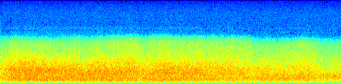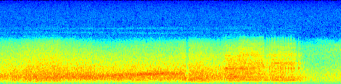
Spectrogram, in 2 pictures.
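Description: Rough sea waves crash and surge loudly against rocks.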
